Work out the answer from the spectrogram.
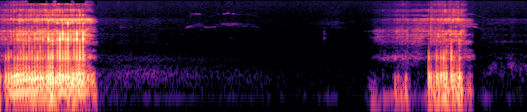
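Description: Two loud, rough, rumbling snores a few seconds apart, with quiet between them. This is snoring.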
